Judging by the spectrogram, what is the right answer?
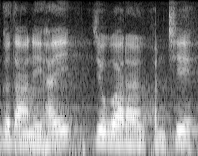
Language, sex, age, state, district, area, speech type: Bodo, male, 45-60, Assam, Kokrajhar, urban, spontaneous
